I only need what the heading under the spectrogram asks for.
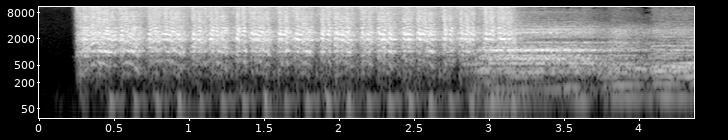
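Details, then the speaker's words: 1977 Kawasaki KZ650 cafe racer, starter motor tested by bridging the new solenoid's two terminals with a screwdriver: quick steady whirring of about three to four turns a second, no grinding or clicking; starter spins freely. "And the way to test that is very simple. Uh not what I was doing. But you take a screwdriver and just put it across THE TWO TERMINALS."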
